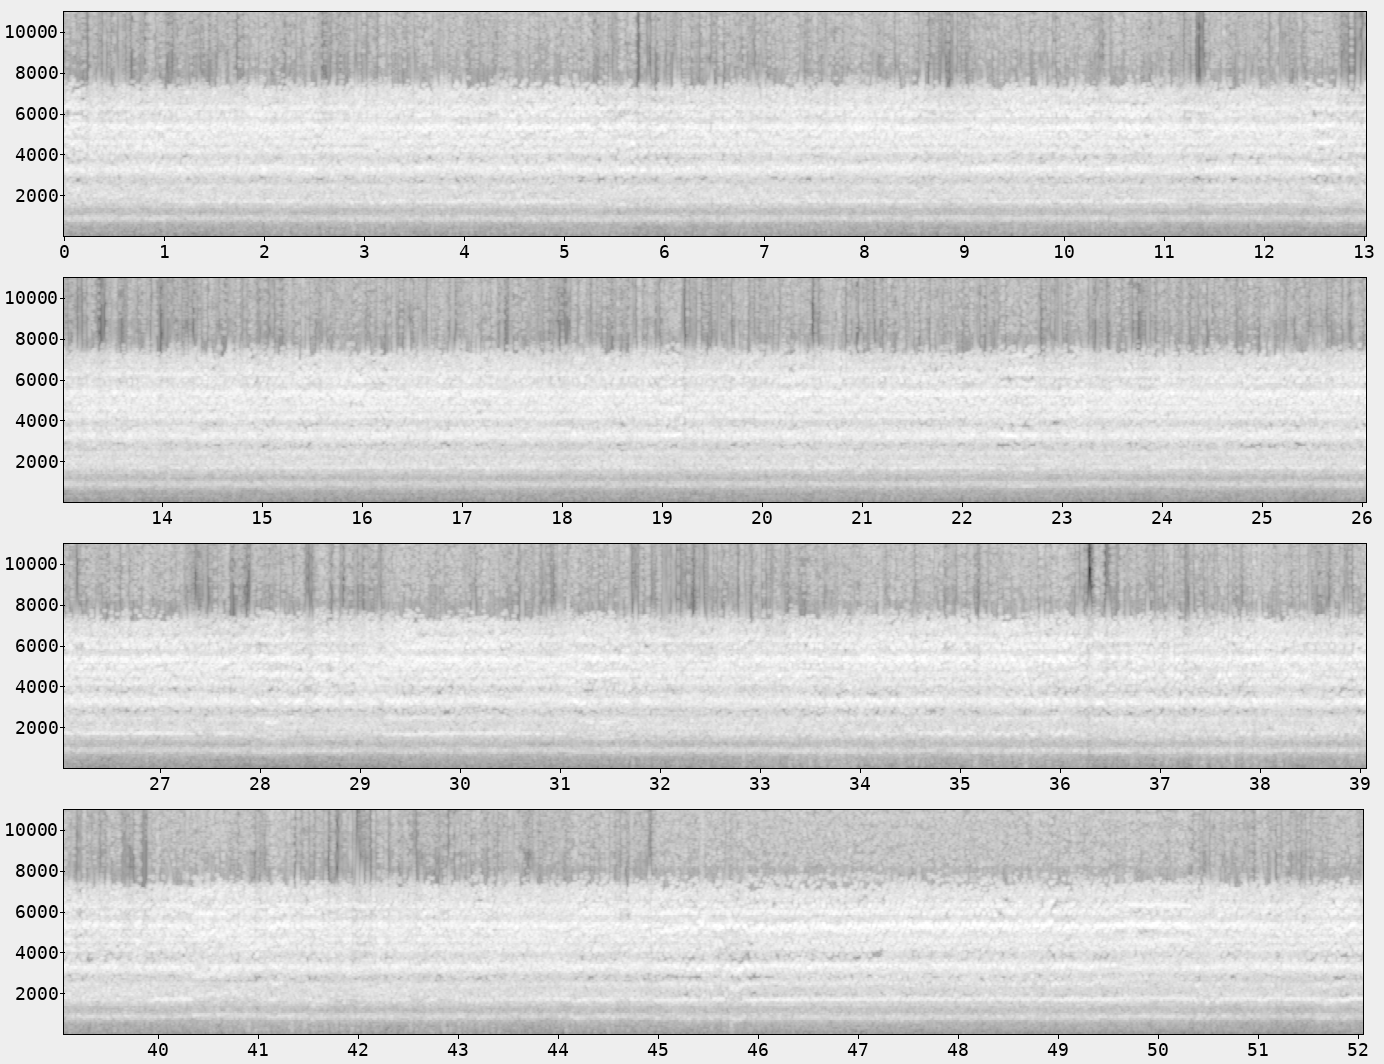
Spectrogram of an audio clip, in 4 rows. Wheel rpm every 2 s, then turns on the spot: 230, 230, 230, 230, 230, 230, 230, 230, 240, 230, 230, 230, 230, 240, 230, 230, 230, 230, 220, 230, 240, 230, 220, 210, 210, 230.
none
